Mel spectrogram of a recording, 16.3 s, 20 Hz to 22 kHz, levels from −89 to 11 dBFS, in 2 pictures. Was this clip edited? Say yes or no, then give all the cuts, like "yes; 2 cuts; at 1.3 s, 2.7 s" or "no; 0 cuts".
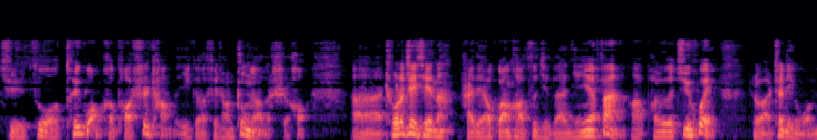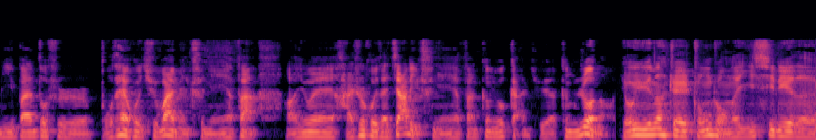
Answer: yes; 1 cut; at 14.3 s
